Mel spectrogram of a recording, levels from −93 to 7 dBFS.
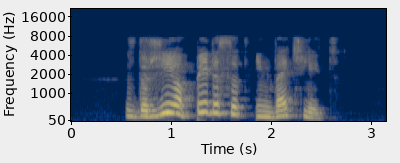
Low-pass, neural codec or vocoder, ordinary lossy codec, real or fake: none; none; none; real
